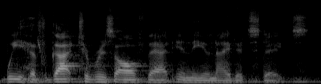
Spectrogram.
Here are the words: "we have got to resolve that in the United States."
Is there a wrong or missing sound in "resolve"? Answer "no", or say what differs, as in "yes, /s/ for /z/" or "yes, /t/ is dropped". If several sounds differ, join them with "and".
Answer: no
